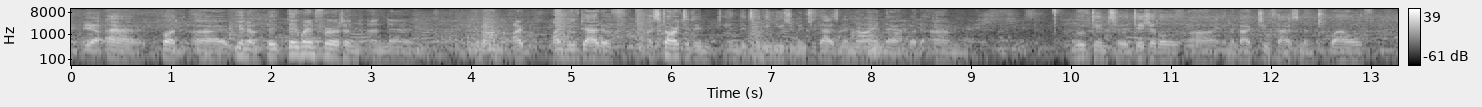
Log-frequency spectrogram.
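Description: With music in the background, the speaker has an Irish accent. The pace is moderate, with ordinary pitch variation. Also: man, medium pitch for a man. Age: 40s. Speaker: media executive. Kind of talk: interview. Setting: hotel lobby with background noise. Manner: hesitant, many fillers.

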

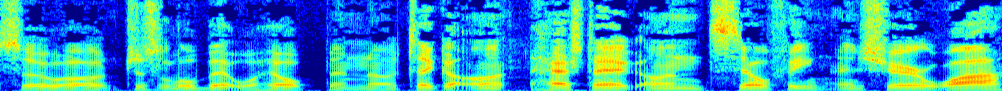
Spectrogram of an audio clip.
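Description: A man with a Virginia accent speaks at medium pitch and a moderate pace, in a relaxed tone. His intonation is monotone and flat, and the background is quiet. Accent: Southern US (Virginia). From US South, Virginia. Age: 20s. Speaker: race car driver and hunter. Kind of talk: casual interview chat on an outdoors radio show. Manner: relaxed, with frequent filler words (uh, um, you know).

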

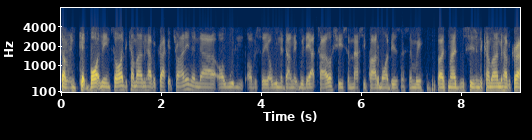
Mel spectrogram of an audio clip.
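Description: Speaking very fast with a monotone, flat intonation, a man has an Australian accent. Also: medium pitch for a man. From Gold Coast, Queensland, Australia. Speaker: racehorse trainer. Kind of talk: radio interview. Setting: phone call.

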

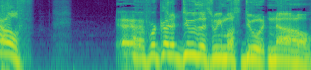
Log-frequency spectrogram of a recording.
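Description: This is a put-on character voice, raspy and strained. It is fairly high in pitch and goes at a very slow pace. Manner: through gritted teeth, strained.

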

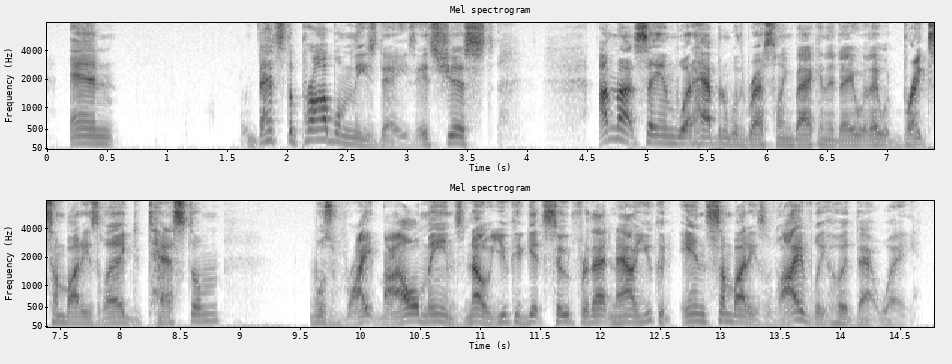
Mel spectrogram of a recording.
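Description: A man speaks with a bright, sharp, animated tone and lively intonation. The recording is very clean, with a silent background. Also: medium pitch for a man, moderate pace. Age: 30s. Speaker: podcast host and professional wrestler. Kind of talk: rant.

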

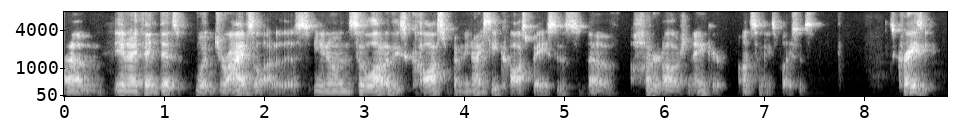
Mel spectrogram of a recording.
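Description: A man with a Midwestern US accent talks at a fairly quick pace. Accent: US Midwest. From Kansas and western Missouri. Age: 40s. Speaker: land broker. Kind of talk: interview.

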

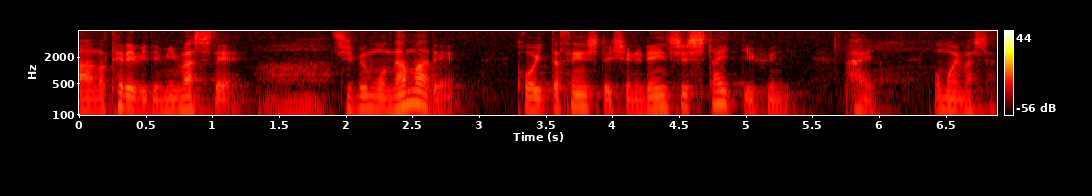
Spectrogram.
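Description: Though he leaves long, frequent pauses, a man at a medium pitch talks at a very fast pace with fairly even intonation. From Hokkaido. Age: 20s. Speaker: city employee and runner. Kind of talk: radio interview. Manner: hesitant fillers.

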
